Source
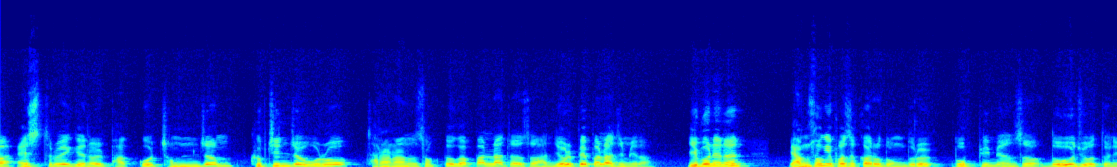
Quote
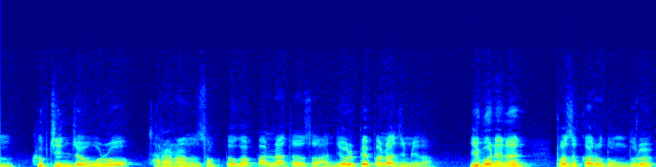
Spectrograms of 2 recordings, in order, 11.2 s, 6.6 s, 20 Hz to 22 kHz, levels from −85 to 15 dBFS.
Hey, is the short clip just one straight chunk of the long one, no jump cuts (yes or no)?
no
